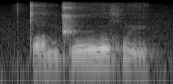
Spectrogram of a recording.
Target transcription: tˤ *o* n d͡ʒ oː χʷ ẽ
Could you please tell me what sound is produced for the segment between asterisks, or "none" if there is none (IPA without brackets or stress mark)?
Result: o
